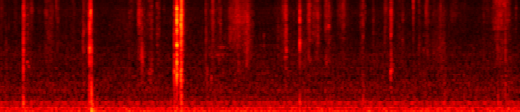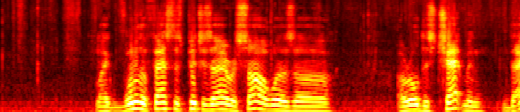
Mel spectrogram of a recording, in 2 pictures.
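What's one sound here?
Cards rustle and slide against each other in hands.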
